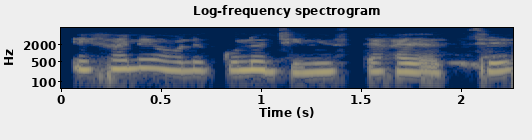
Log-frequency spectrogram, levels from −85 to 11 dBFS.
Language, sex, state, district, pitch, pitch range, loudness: Bengali, female, West Bengal, Dakshin Dinajpur, 245 Hz, 225-270 Hz, -29 LUFS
